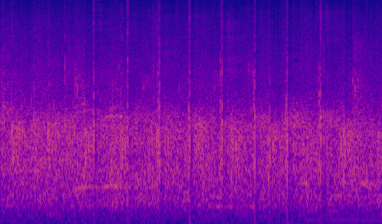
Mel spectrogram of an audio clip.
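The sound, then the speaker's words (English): A crowd breaks into sustained hand-clapping applause as a clap of praise to the Lord, a dense steady patter of many claps with sharper individual claps popping out, holding at an even, fairly loud level throughout. “Oh, give the Lord a good hand clap of praise.”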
